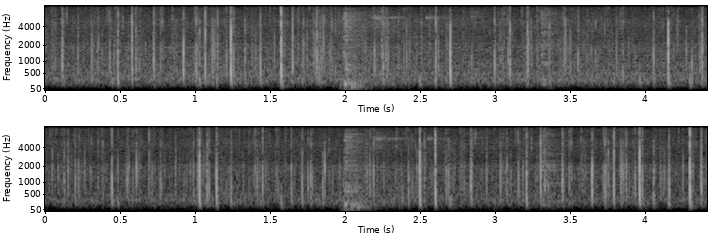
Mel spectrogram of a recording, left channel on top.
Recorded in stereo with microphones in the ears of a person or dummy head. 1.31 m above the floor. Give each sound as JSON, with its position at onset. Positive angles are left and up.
{"t": 2.0, "sound": "a thud", "side_deg": 65, "distance_m": 2.5}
